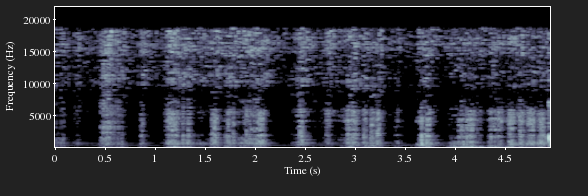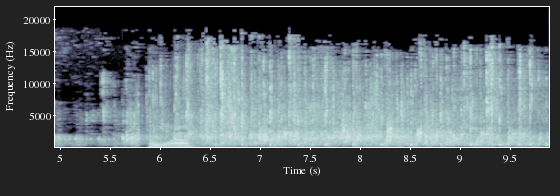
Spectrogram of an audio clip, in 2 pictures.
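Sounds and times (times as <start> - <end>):
audience clapping: 4.9 - 9.8
speech: 5.9 - 6.5.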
